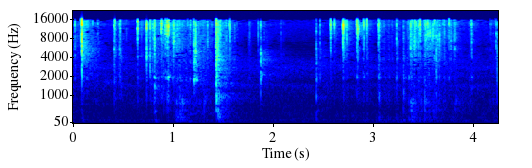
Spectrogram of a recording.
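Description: A solid green bar of soap with a purple coating is shaved with a utility knife blade. Quiet, crisp, bright scraping and crackling cuts come in quick irregular bursts, each dying off at once, with a short pause in the middle.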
